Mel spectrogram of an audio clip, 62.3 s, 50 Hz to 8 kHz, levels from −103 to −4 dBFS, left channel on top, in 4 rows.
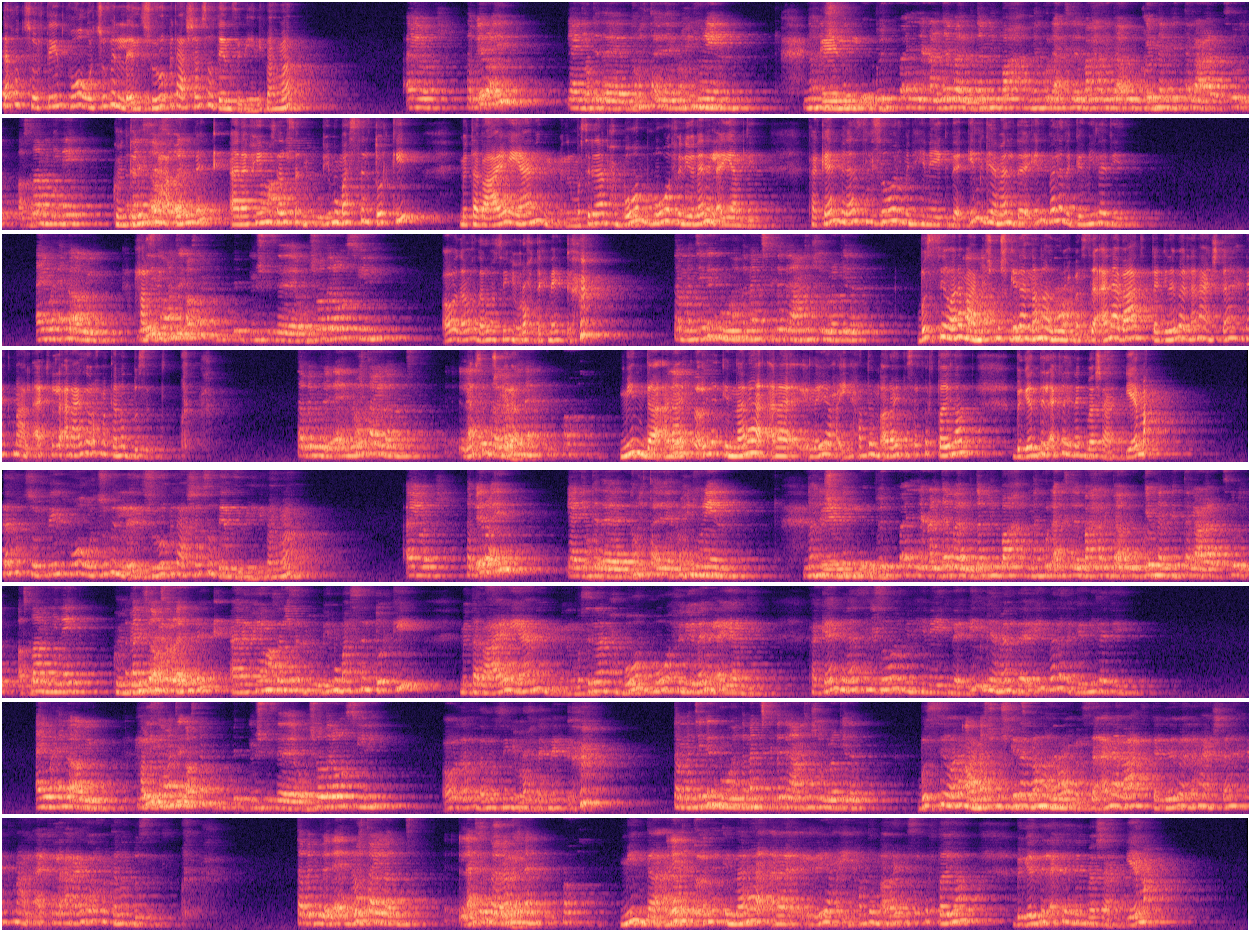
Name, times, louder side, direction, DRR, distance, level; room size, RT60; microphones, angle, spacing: voice 1, 0.0-3.7 7.3-7.4 9.7-10.7 14.3-14.5 17.0-18.1 18.4-20.7 21.3-25.1 25.7-29.7 32.8-33.2 36.7-38.6 42.6-48.7 49.0-49.4 52.6-53.3 54.5-61.1, left 3 dB, 90° left, 5 dB, 0.4 m, -22 dB
voice 2, 5.0-5.5 5.8-6.4 7.1-9.2 10.0-16.7 17.1-18.0 18.8-19.2 19.5-19.6 26.4-26.7 31.6-32.6 32.9-36.0 39.6-41.9 43.2-43.9 44.3-44.6 50.5-51.9 52.5-53.4 53.8-53.9 55.1-56.0, right 1 dB, 85° right, -5 dB, 1.1 m, -22 dB
4.8 x 2.3 x 2.4 m, 1.3 s
head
